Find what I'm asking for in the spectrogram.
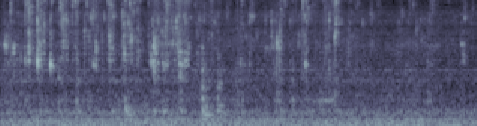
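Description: Water trickles and drips into a blender holding torn paper for papermaking, a close, soft splashy pour that fades after a couple of seconds.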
